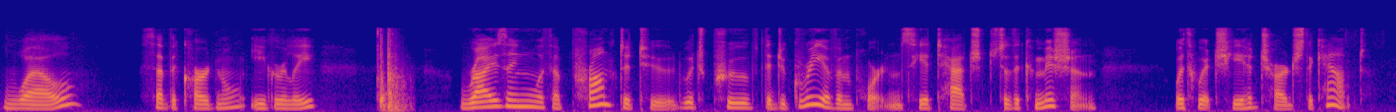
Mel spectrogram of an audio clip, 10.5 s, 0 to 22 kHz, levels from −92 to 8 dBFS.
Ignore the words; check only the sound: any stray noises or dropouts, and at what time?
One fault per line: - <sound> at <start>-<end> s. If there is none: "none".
- squeak at 2.8-3.1 s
